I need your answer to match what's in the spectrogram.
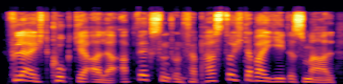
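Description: Hermine: a man doing a brisk, bossy teenage girl. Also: fairly high pitch, very animated, dry recording, clean studio sound, voice pushed up. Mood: sharp. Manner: brisk, sharp, lecturing.

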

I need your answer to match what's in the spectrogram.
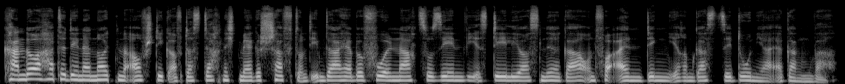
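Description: A woman narrating a fantasy novel in the first person with steady, measured storytelling. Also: fairly low pitch, no room sound, studio quality. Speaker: audiobook narrator.

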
